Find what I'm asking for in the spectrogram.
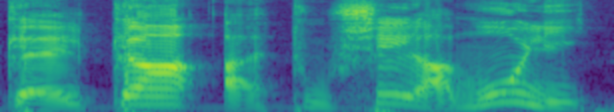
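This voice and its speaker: A woman voicing a big bear in a read-aloud storybook, with a gruff, heavy delivery. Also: deep voice, very animated, slow pace, fairly bright tone, exaggerated voice. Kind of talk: storybook reading.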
